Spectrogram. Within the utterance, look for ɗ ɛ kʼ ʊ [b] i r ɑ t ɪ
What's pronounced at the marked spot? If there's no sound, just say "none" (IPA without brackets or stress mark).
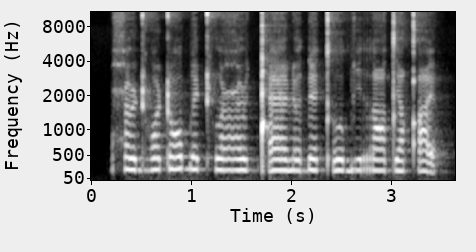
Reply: b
